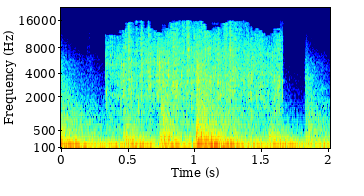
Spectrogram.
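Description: Background music with a sudden cracking, shattering sound right at the start, an eggshell-breaking effect for a hatching toy dinosaur egg.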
